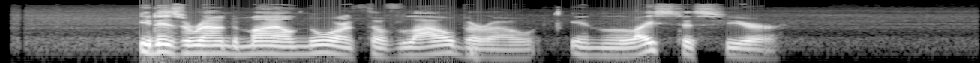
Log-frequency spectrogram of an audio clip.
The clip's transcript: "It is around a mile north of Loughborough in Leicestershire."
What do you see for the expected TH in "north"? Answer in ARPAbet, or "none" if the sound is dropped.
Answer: TH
